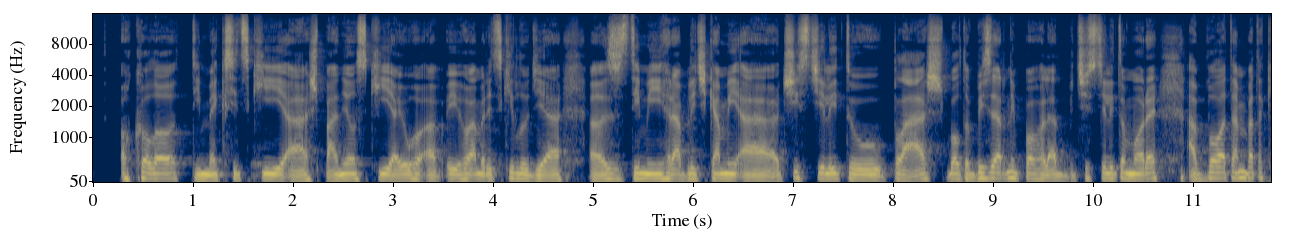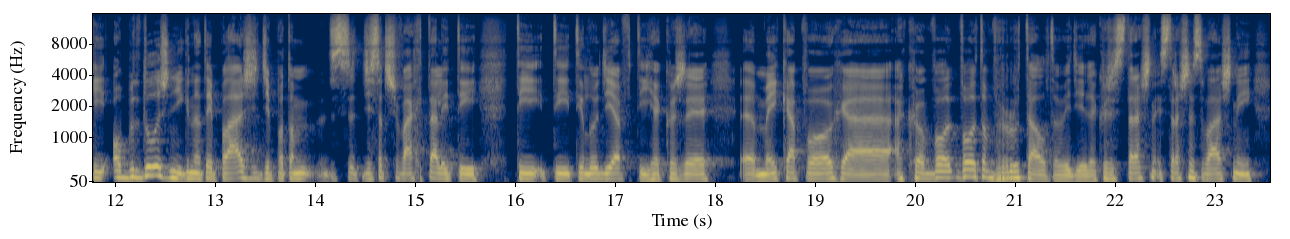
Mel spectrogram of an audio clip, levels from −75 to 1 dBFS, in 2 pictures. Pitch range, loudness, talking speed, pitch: 105-115 Hz, -20 LUFS, 150 wpm, 110 Hz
